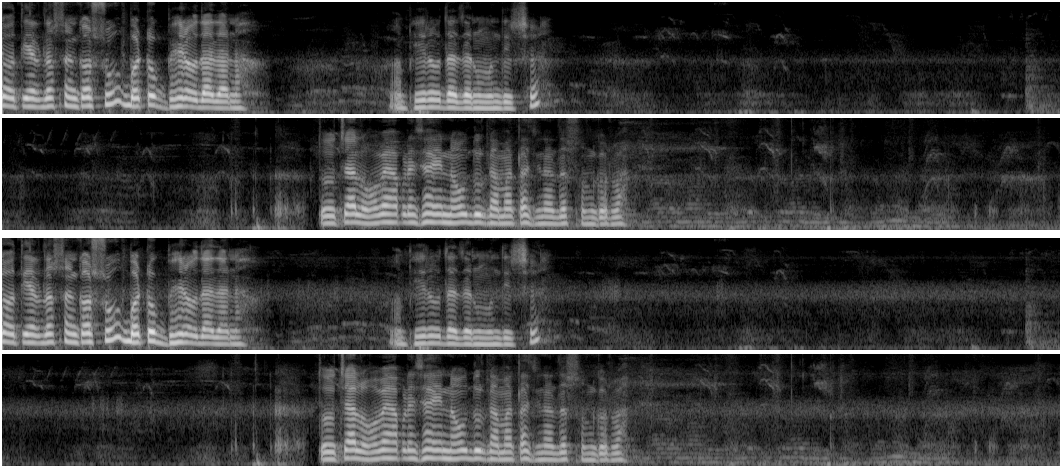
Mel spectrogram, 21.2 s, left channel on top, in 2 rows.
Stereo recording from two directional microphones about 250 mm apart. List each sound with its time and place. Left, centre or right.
0.0 s speech: centre
1.0 s speech: right
1.3 s speech: right
1.7 s speech: centre
3.8 s speech: centre
14.0 s speech: centre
